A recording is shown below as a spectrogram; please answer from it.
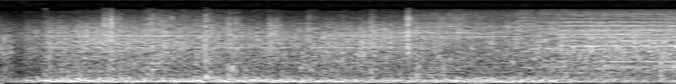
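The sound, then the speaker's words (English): An explosion of fire and smoke as a lava cavern is destroyed: a loud, dense, sustained roaring rumble with no single distinct blast, staying heavy and unbroken throughout. “Just as they make it inside, the cavern behind them is destroyed in a cataclysm of fire and smoke.”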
